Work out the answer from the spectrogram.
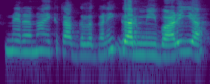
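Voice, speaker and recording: A woman speaks in a high voice at a quick pace, acting it lightly. She plays a sharp-tongued, scheming young daughter-in-law in a village family drama, scolding and wheedling, and her mood here is wheedling.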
